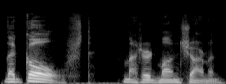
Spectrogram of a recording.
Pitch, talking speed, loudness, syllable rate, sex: 100 Hz, 105 wpm, -18 LUFS, 4.2 syllables/s, male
